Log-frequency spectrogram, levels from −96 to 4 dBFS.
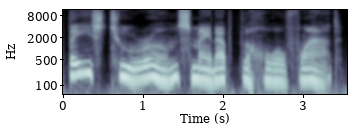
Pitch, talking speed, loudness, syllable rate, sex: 150 Hz, 135 wpm, -19 LUFS, 3.1 syllables/s, male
